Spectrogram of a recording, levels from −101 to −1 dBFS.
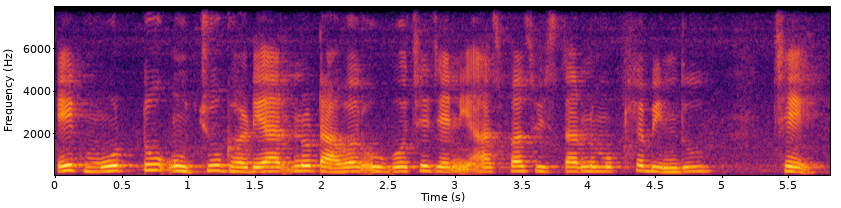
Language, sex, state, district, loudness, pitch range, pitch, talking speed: Gujarati, female, Gujarat, Valsad, -17 LUFS, 210-235 Hz, 220 Hz, 135 wpm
